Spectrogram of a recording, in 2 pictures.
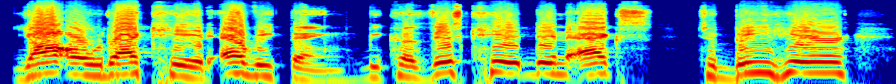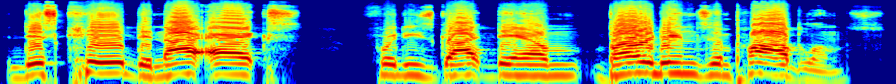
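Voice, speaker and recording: A young man with a Southern US drawl delivers a blunt, swear-laden monologue straight to camera. His voice sits a little higher than most men's. He rambles and restarts, and the sound is close and dry, with no room echo. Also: a little slow. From Southern United States. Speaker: vlogger.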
